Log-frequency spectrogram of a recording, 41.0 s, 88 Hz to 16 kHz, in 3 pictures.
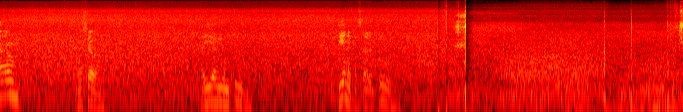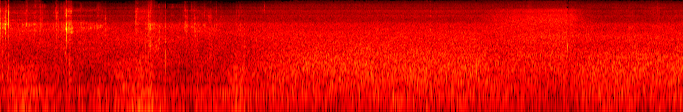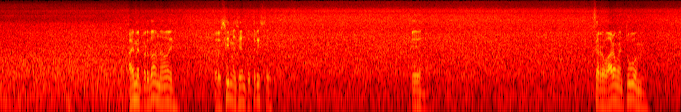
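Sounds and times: steady rushing noise: 0.0 - 40.3
rustling undergrowth: 12.5 - 19.1.

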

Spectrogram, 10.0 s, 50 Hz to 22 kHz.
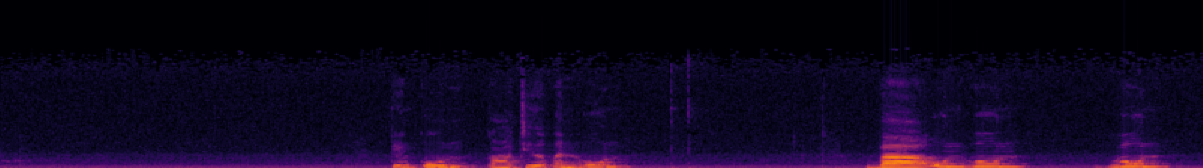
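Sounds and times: low steady hum: 0.0 - 10.0
woman speaking: 3.2 - 5.3, 7.2 - 8.6, 9.2 - 9.8
computer mouse clicks: 5.6 - 5.9.

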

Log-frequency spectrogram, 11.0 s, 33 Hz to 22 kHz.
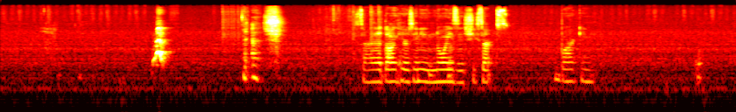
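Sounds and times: dog barking: 2.3 - 2.6.

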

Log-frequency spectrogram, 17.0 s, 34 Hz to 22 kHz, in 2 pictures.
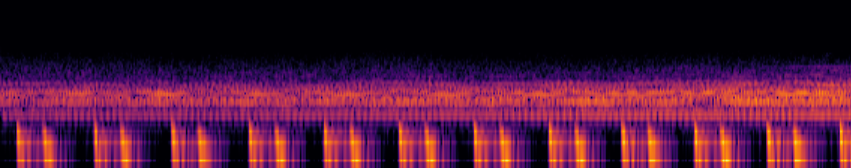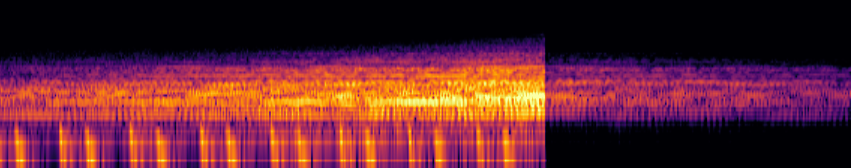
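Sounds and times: pulsing heartbeat-like bass thumps: 0.2 - 13.6.

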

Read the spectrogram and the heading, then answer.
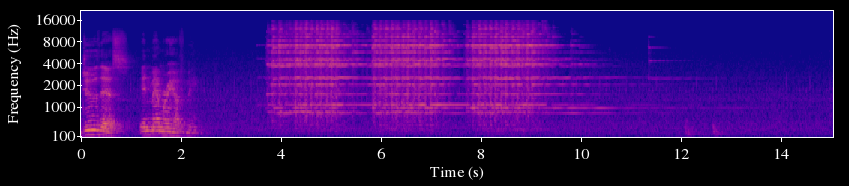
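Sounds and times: altar bells ringing: 3.5 - 13.0.

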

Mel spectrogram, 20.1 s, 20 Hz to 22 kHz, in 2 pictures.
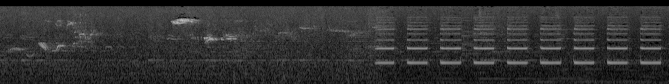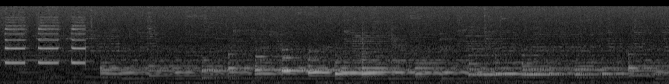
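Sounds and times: birds chirping: 0.0 - 20.0
alarm clock beeping: 5.6 - 11.4.

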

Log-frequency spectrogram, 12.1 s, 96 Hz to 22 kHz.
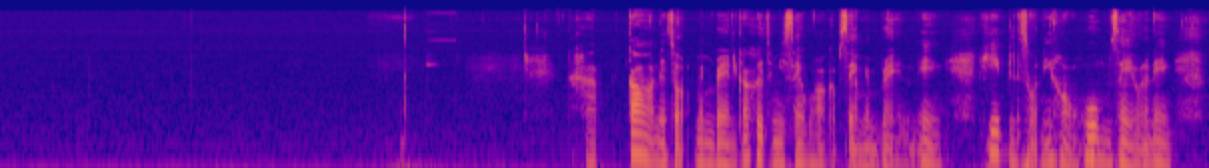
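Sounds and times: low electrical hum: 0.0 - 12.0
faint hiss: 2.2 - 6.2, 9.4 - 10.3.

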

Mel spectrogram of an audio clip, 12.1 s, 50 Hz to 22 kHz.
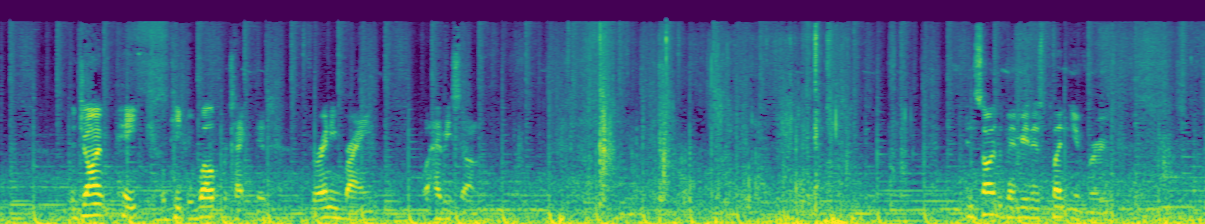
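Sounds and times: background music: 0.0 - 12.0
footsteps on dry leaves: 4.7 - 12.0.

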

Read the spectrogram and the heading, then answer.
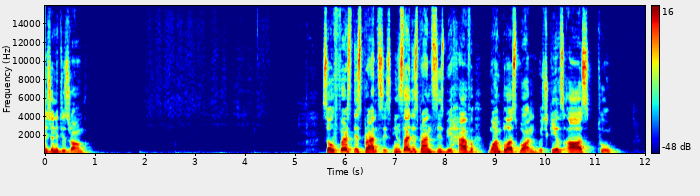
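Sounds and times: whiteboard being wiped: 1.8 - 4.7.

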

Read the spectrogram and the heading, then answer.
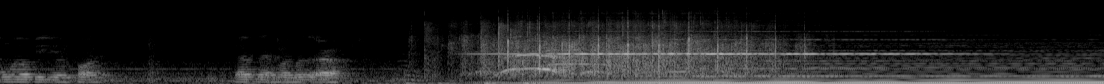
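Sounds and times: audience applause: 4.1 - 9.0
soft ambient music: 4.5 - 11.0.

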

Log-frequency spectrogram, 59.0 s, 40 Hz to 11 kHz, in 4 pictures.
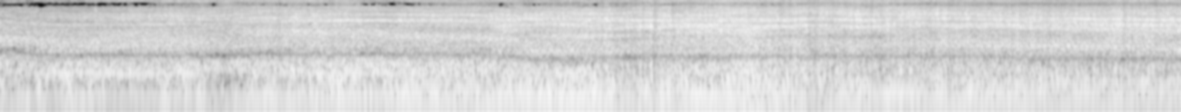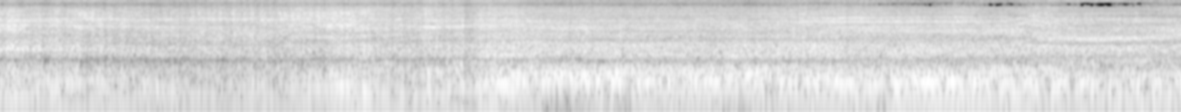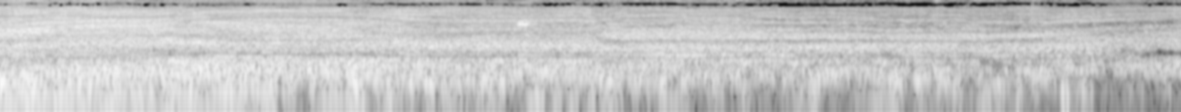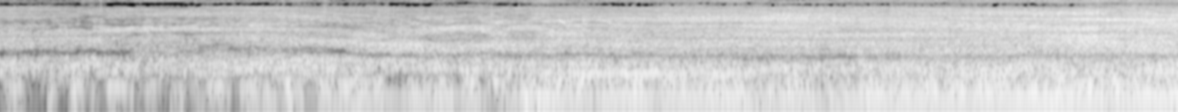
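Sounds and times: tractor diesel engine under load: 0.0 - 59.0.

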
